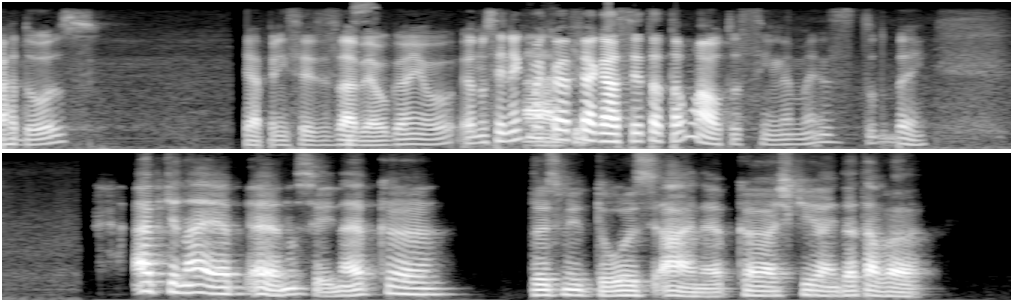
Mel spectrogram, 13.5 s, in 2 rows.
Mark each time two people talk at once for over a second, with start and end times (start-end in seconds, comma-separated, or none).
none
